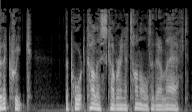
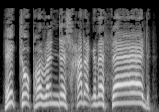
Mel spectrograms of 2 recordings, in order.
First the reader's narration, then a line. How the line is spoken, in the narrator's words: shouted Alvin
